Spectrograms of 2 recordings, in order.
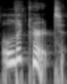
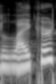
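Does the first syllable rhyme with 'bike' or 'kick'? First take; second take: kick; bike. First: The first syllable rhymes with 'kick'. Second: The first syllable rhymes with 'bike'. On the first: This is how the man himself said his name. "the man's last name is actually pronounced Lickert" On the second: This is how most people say the name. "most of us call a Likert scale"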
